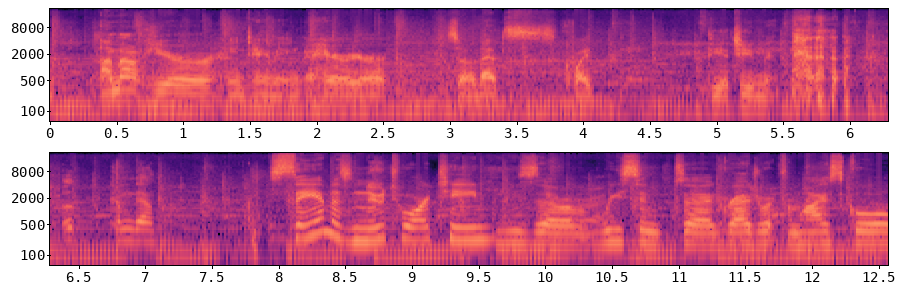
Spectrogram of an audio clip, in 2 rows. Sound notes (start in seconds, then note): 5.4 laughs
